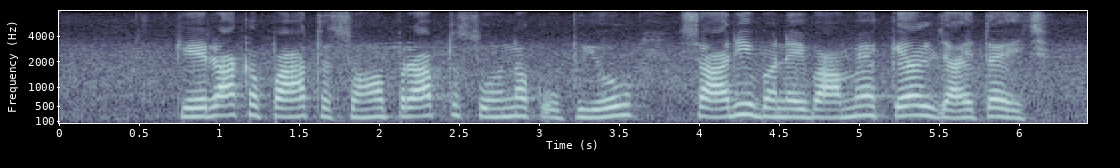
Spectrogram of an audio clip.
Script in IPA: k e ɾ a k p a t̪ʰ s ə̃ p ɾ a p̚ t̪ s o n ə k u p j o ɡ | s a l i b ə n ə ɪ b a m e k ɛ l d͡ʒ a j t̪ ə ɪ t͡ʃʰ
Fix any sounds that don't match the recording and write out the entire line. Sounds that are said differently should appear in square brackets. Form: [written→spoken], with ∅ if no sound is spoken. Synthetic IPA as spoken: k e ɾ a k p a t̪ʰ s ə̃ p ɾ a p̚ t̪ s o n ə k u p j o ɡ | s a [l→ɾ] i b ə n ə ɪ b a m e k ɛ l d͡ʒ a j t̪ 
